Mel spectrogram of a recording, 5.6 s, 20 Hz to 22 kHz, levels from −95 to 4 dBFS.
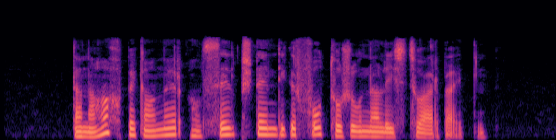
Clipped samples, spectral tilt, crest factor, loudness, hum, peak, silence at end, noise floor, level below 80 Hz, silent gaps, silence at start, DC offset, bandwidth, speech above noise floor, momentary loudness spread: under 0.1%; -6 dB/octave; 20 dB; -24 LUFS; none; -6 dBFS; 0.7 s; -77 dBFS; -68 dBFS; none; 0.75 s; under 0.1%; 7.6 kHz; 54 dB; 8 LU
